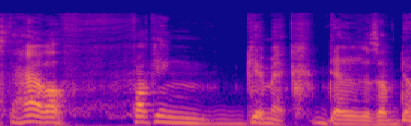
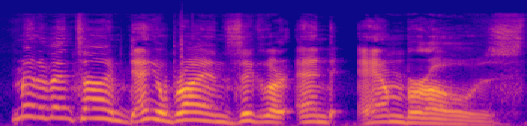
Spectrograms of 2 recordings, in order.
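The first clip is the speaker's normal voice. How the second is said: higher, louder ring-announcer hype, stretching the last names slowly; announcer call; 7 semitones higher, 7 dB louder, slower than usual. Pretend. Announcing the main event.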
